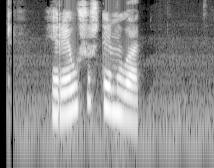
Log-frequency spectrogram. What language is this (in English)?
Mari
